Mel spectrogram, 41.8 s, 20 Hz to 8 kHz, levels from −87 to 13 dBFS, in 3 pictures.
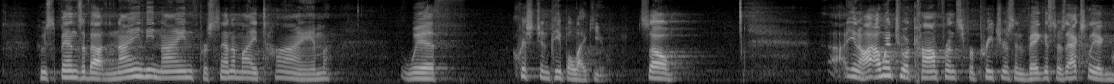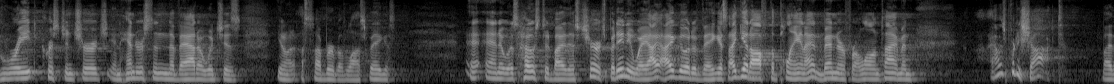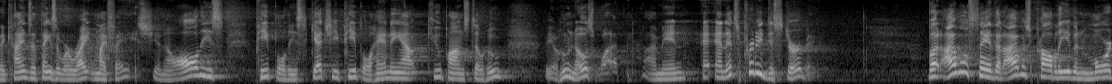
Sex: male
